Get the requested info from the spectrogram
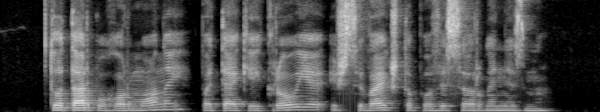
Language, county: Lithuanian, Vilnius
